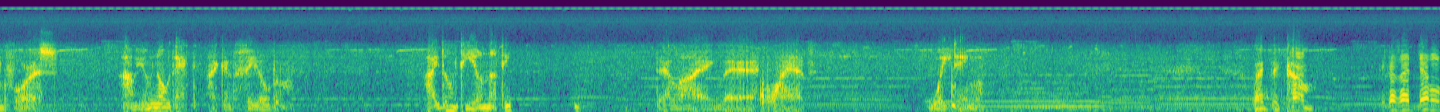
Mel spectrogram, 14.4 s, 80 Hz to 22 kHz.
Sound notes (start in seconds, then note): 7.0 wind moans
